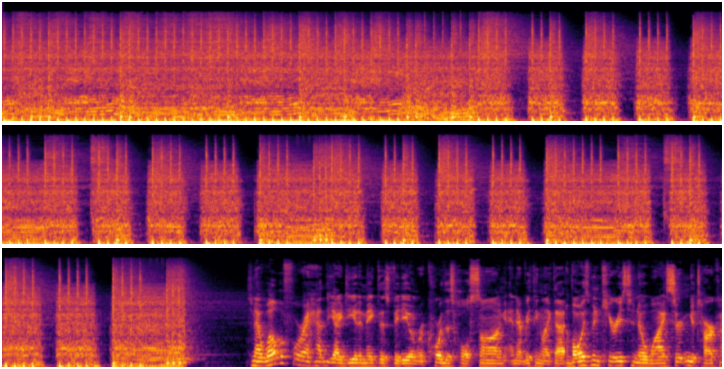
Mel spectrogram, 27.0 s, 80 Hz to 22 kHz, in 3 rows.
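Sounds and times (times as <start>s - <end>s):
distorted electric guitar riffs: 0.0s - 21.2s.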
